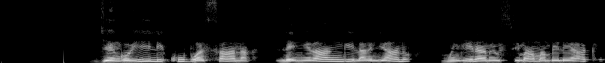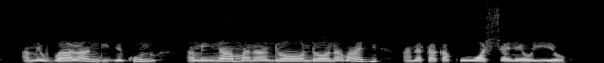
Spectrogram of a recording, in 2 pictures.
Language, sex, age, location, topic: Swahili, male, 18-24, Kisii, health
